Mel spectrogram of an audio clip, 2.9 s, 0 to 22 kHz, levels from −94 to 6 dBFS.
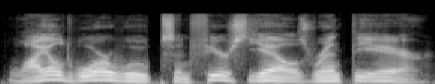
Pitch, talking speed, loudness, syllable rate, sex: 125 Hz, 185 wpm, -15 LUFS, 3.6 syllables/s, male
